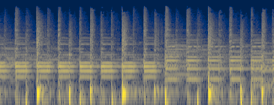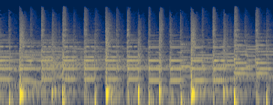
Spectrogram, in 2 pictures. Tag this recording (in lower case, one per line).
music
